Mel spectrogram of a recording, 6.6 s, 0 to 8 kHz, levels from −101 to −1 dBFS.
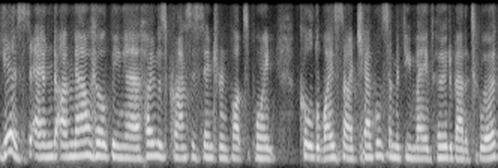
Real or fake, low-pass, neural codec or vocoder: fake; 7.2 kHz; codec, 16 kHz, 2 kbps, FreqCodec, smaller model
